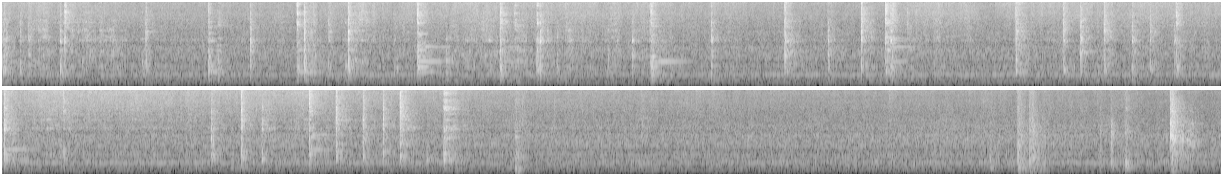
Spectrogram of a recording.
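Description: Garlic is stir-fried in a hot pan with a steady sizzle throughout while a spatula scrapes and taps the metal in irregular, frequent strokes, close and clear with no talking.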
